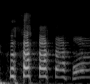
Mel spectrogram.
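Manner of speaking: high giggle; laughing. Real, not acted. Man cracking up at his own rant, high giggle. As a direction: burst of high-pitched laughter.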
